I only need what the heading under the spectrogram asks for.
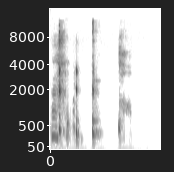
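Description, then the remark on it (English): Four short, throaty burps from a gassy woman with big puffy cheeks, bunched together in about a second, each a brief voiced gulp, followed by silence. “She keeps burping with big puffy cheeks.”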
